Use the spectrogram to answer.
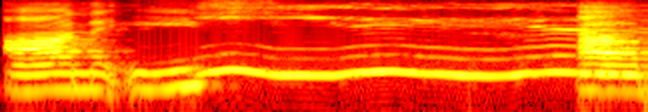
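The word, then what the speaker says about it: Anaïs: But we put the 2 dots over the I to make it the French pronunciation of Anais.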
